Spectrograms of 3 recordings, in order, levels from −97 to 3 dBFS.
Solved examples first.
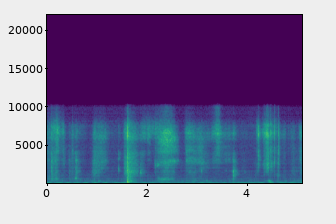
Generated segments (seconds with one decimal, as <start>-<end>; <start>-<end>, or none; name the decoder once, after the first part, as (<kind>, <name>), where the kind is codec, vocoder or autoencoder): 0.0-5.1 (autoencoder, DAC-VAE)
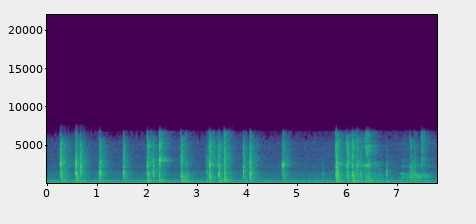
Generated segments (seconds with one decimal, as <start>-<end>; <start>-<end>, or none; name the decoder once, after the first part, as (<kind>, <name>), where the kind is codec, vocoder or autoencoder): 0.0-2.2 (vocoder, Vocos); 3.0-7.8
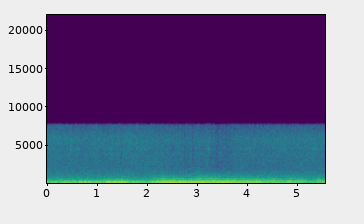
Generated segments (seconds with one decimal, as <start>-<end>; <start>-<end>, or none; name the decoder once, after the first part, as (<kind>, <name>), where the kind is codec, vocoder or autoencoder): none

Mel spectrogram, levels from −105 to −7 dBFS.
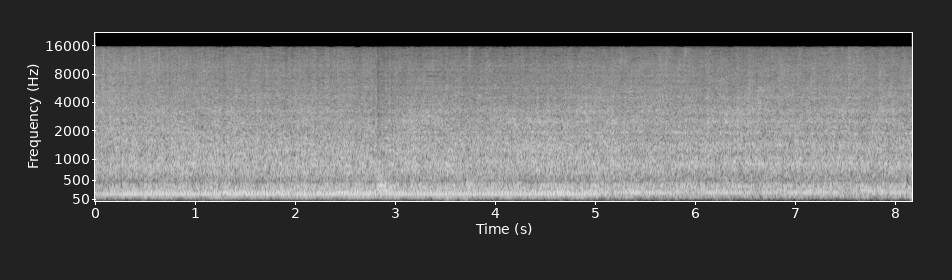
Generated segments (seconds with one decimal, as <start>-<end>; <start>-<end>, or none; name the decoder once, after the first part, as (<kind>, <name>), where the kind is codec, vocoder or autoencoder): none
